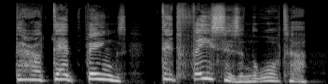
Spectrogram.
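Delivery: very high, horror-struck cry. He springs back from the water in the bog, horrified. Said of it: "he said with horror".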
